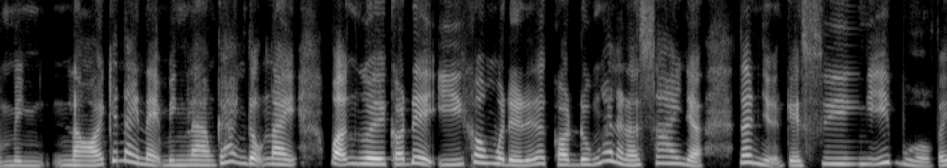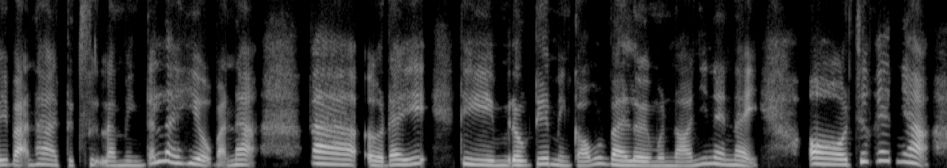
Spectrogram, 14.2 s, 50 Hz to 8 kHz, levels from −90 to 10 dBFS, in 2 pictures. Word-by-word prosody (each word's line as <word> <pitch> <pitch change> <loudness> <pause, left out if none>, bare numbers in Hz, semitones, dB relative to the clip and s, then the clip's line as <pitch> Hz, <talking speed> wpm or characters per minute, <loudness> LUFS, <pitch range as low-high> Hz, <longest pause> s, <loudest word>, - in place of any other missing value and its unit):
mình 195 -1 -6
nói 220 +1 +2
cái 430 - -5
này 400 -6 +1
này, 235 -7 +1
mình 220 +1 -3
làm 220 -1 +1
cái 320 - -1
hành 360 -5 -4
động 275 -2 +3
này, 250 -4 +3 0.3
mọi 240 - +8
người 275 -2 +8
có 255 0 +2
để 280 +2 +2
ý 235 +1 -3
không? 315 +1 +1
Và 270 - +3
điều 220 -3 +3
đấy 225 - +1
là 280 - 0
có 235 - +4
đúng 245 +4 -2
hay 415 - +1
là 290 - -1
nó 225 -1 +2
sai 295 +4 -3
nhỉ?" 230 -7 +1 0.3
Tức - - +2
là 340 - +4
nh 255 -7 -3
cái 205 0 0
suy 270 +3 -3
nghĩ 265 +5 -2
bủa 195 -9 -5
vây 215 +3 -1
bạn 225 0 0
ha, 250 -3 -1
thực 210 - -9
sự - - -7
là 205 - -3
mình 200 0 -7
rất - - -4
là 400 -1 +1
hiểu 285 -8 0
bạn - - -5
ạ. 240 - 0 0.4
Và 265 -4 +4
ở 200 - -1
đây 235 +3 +1
ấy, 280 - -3 0.2
thì 235 -5 0
m 210 - -5
đầu 215 -1 +2
tiên 265 +4 -2
mình 210 -3 -5
có 195 -2 -3
một 275 - -4
vài 220 -3 +3
lời 200 -2 +1
nói 185 0 -4
như 235 - -6
thế - - -4
này 270 -3 -1
này, 210 -7 -2 0.4
ờ, 260 -3 +4
trước 390 0 -3
hết 420 -1 -4
nha, 345 -4 +1
245 Hz, 290 wpm, -22 LUFS, 215-275 Hz, 0.4 s, mọi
